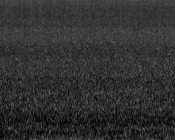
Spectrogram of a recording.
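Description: A natural river in Bali rushes steadily past, with a small waterfall adding a continuous broadband wash of flowing water, close and even throughout, with no voices.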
